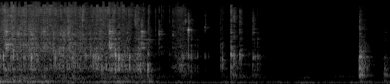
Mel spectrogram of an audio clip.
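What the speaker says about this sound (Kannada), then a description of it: "ಫಸ್ಟಿಗೆ ಶೇಂಗಾ ಕಾಳು ಹಾಕೋಣ." Peanuts pour into a mixer grinder jar as a dense, hissing rattle that thins into scattered clattering bursts and small knocks, with no talking.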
